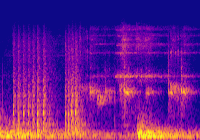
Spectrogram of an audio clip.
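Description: Modern orchestral music. A fast run of percussion strokes opens it, then high held notes sound over heavy low chords, loudest about three seconds in.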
